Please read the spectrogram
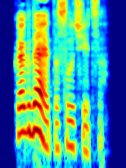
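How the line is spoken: Sudden quiet question. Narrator (Russian): Вдруг тихо спросил он

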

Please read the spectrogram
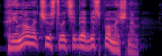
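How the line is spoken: Gentle inquiry. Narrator (Russian): ласково осведомился Гош

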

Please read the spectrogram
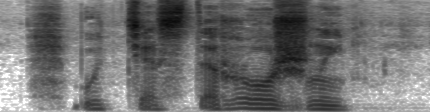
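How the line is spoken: Whisper. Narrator (Russian): шепнула она еще

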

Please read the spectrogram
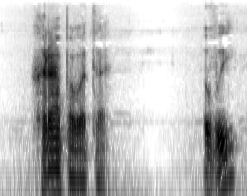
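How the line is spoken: Whisper in ear. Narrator (Russian): шепнул в ухо Тимофей Григорьевич

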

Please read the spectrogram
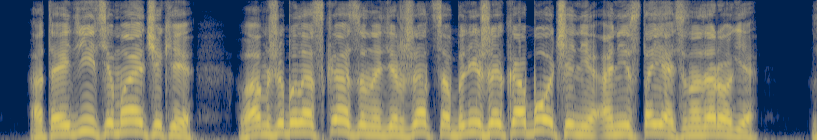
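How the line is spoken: Shouting. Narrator (Russian): закричал кто-то

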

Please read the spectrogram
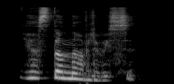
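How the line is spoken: Sobbing plea. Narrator (Russian): Всхлипнув, попросила Алиса

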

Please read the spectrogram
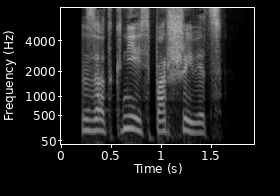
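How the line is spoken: Grumbling. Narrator (Russian): проворчал его брат

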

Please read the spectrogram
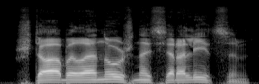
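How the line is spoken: Elder's muffled question. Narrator (Russian): глухо спросил старейшина

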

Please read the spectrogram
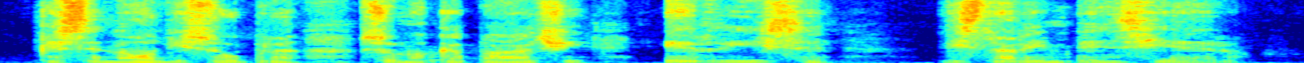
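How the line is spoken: Whisper. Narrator (Italian): sussurrò

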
